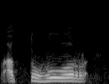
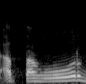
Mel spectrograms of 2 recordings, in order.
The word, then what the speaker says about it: الطهور: لا تقول عندهم الطهور وإنما تقول الطهور بالفتح. وصاحب القاموس لم يذكر غير هذا، لم يذكر إلا الفتح الطهور، فلم يذكر الضم مطلقا.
